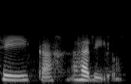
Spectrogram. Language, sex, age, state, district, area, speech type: Sindhi, male, 45-60, Uttar Pradesh, Lucknow, rural, conversation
